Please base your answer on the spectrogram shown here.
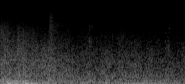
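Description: Cannon artillery fire rumbles through a battle in Ultimate General: Civil War, a dense low boom-heavy wash of distant guns with a few sharper bursts, steady and continuous throughout.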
